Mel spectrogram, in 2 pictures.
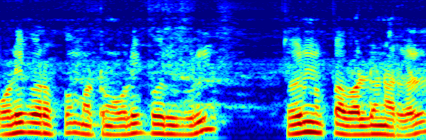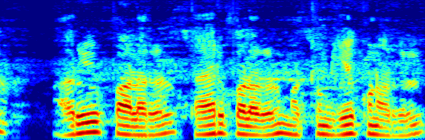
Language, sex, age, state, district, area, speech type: Tamil, male, 30-45, Tamil Nadu, Viluppuram, rural, spontaneous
